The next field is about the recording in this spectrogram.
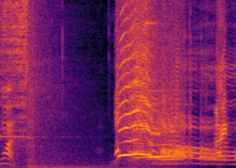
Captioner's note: all groan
